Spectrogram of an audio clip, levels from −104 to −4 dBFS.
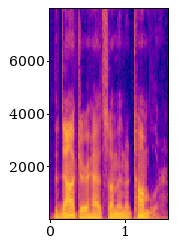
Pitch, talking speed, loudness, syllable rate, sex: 105 Hz, 265 wpm, -19 LUFS, 6.3 syllables/s, male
